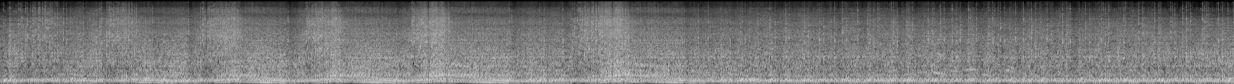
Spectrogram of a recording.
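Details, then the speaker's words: A roughly 525cc 4-cylinder military go-kart engine, test-fired after a VM22 Mikuni carburetor change, catches and surges in uneven blips before a ragged, wavering run; rough running, and ignition is suspected but not confirmed. "Okay. I do think we still have some runnability problems. It could have something to do with ignition or something like that."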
